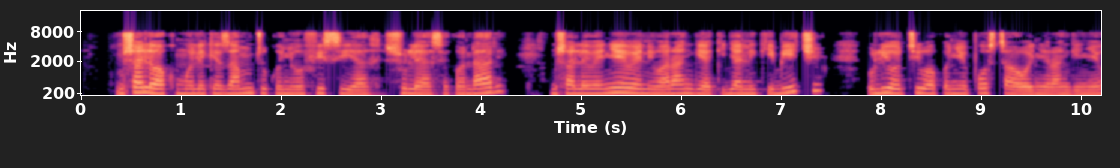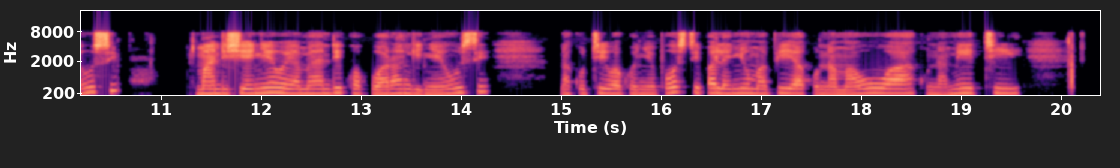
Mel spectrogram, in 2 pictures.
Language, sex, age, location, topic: Swahili, female, 25-35, Kisumu, education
